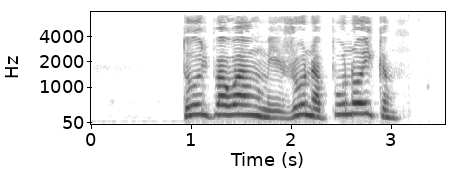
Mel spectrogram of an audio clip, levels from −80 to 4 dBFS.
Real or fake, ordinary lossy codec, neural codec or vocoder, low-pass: real; MP3, 48 kbps; none; 7.2 kHz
